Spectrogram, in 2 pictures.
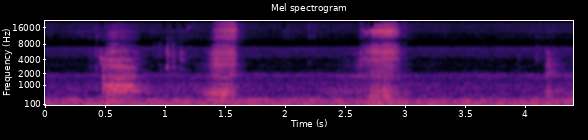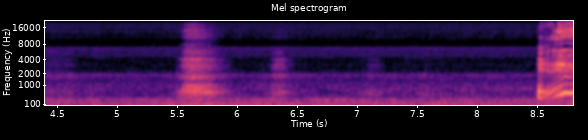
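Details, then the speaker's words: About five sneezes in quick succession, some with sharp intakes of breath before them, within a long intense out-of-control sneezing fit recorded in an office on a windy day, with pollen blamed. "I feel like I'm never gonna stop. I don't even know what that was. Okay, that might be done. Just like, oh my God, that was such an intense fit."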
